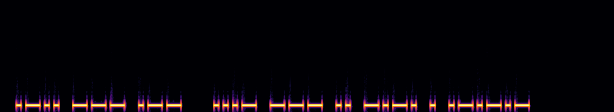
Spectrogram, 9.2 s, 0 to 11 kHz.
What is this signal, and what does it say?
Morse code, heard as a keyed tone, about 17 wpm, 700 Hz. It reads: LOW VOICE.
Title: Sentences from Top 1000 Words - Review Part 1 - 17wpm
